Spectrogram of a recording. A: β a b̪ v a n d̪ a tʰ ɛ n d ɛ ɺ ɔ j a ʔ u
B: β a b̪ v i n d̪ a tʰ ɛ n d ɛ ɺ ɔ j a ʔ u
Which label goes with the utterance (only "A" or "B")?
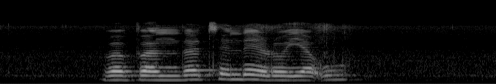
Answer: A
